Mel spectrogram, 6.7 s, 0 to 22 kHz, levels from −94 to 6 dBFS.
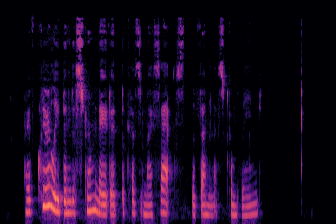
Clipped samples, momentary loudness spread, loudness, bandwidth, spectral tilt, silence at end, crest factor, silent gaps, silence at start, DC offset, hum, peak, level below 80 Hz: under 0.1%; 19 LU; -31 LUFS; 16 kHz; -4.5 dB/octave; 1.55 s; 18 dB; none; 0.5 s; under 0.1%; none; -14 dBFS; -74 dBFS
